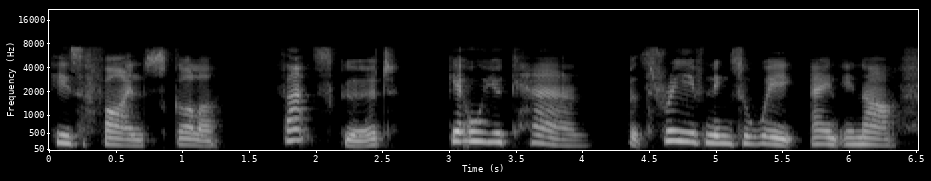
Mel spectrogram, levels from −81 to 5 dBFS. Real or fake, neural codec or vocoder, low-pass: real; none; 7.2 kHz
